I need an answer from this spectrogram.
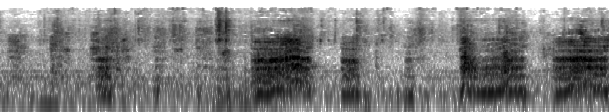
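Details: Two dogs, an American Bully and a Pitbull, tugging on a Tugmutt toy. Irregular growls come in short rumbling bursts, some longer and louder, with brief pauses between them.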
